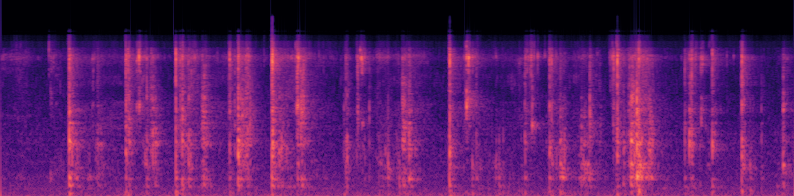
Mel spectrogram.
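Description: Close-up chewing of a mouthful of rice: irregular wet smacks and clicks of the mouth, several a second, over a steady hiss.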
